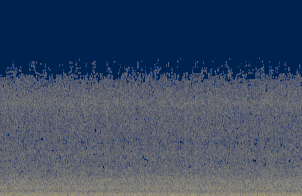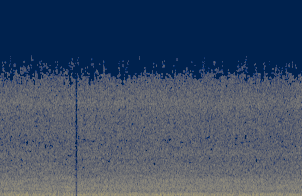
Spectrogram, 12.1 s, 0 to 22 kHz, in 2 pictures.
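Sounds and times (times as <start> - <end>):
river rushing over rocks: 0.0 - 12.0.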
